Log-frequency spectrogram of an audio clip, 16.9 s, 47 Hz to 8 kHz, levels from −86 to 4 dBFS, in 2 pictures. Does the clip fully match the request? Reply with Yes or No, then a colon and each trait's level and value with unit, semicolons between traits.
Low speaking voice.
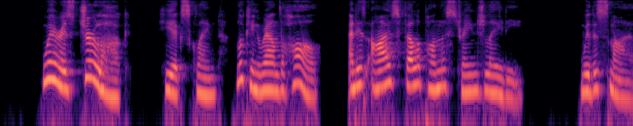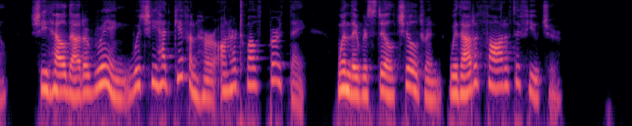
No: high, 205 Hz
